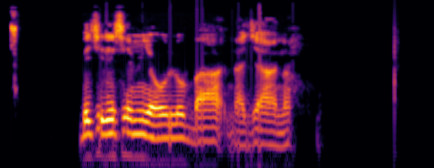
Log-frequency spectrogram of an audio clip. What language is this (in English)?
Batanga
